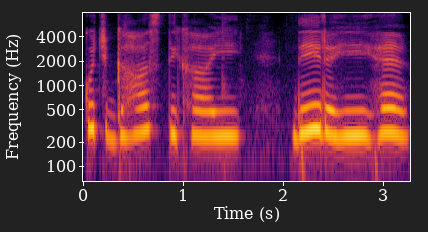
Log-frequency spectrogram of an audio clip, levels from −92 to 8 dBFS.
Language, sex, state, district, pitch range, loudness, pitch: Hindi, female, Himachal Pradesh, Shimla, 240-265 Hz, -14 LUFS, 245 Hz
